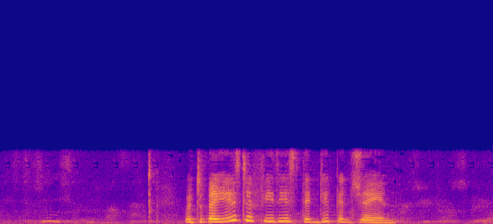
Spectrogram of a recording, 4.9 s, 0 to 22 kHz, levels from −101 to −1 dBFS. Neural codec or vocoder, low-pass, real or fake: codec, 16 kHz, 1.1 kbps, Voila-Tokenizer; 7.2 kHz; fake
